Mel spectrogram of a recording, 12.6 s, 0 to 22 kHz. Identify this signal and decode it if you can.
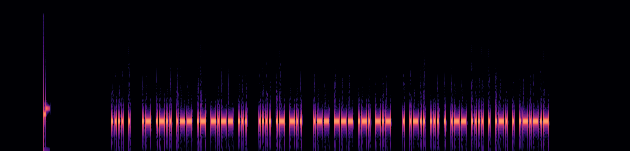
Morse code, heard as a keyed tone, about 36 wpm, 690 Hz. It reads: HE ALWAYS HAD WORK ELSEWHERE.
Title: Sentences from Top 1600 Words 35wpm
